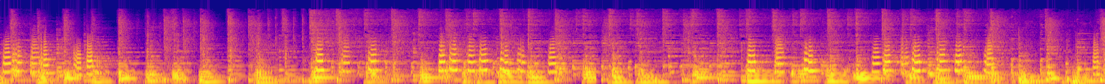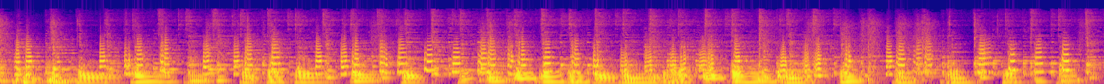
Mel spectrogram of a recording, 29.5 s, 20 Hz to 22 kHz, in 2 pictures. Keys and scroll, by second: 6.8 ctrl+d.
